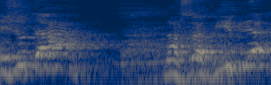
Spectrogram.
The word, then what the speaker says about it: Judá: É Judá. Na sua Bíblia é Judá, não é isso? Judá, mas no original é Iudá.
